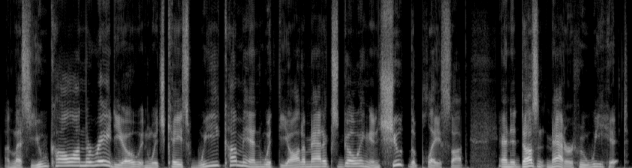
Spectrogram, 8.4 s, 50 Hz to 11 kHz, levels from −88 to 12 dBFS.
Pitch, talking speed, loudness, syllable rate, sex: 155 Hz, 200 wpm, -20 LUFS, 4.5 syllables/s, male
